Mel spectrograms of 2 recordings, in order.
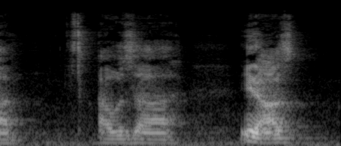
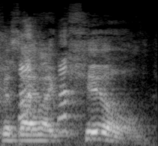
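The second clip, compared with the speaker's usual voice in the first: bursting out laughing; loud laugh into the words; 5 semitones higher, 7 dB louder than usual. Real, not acted. Laughing at own story.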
